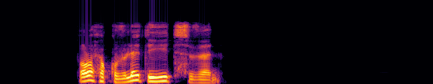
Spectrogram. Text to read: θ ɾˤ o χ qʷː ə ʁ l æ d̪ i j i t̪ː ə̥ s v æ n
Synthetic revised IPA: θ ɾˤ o ħ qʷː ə v l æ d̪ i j i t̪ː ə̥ s v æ n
